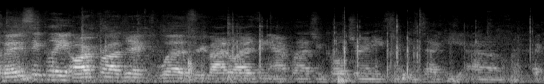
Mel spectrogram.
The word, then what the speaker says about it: Appalachia: It's pronounced Appalachia, Not not Appalachia.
